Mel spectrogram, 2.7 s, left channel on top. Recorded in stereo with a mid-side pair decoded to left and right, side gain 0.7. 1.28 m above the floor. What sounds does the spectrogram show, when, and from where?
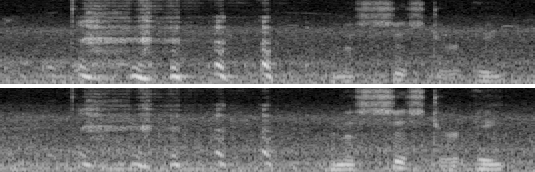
0.2 s a giggle: 25° left
1.6 s a man speaking: 30° right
